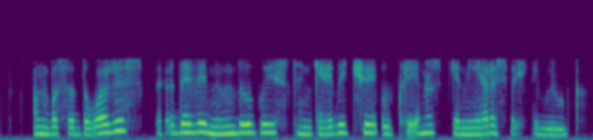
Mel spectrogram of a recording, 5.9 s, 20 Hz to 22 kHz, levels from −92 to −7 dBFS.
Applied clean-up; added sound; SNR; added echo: neural diffusion model UNIVERSE++.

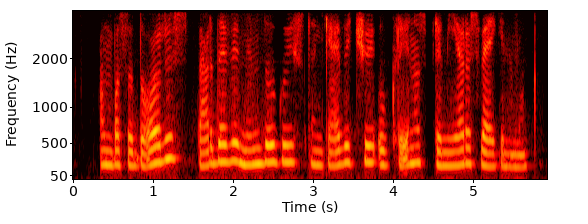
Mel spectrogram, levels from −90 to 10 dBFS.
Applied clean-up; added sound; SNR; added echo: neural separator model SepFormer DNS4.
